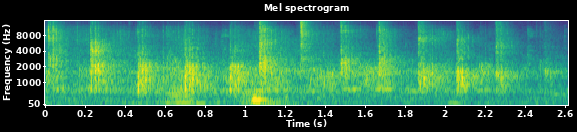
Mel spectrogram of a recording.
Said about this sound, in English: You all have the good privilege of not having to listen to me today. Can we clap for that?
